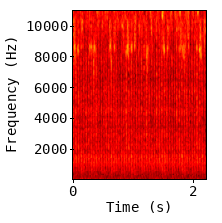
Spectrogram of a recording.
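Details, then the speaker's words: 30+ year old ice cream van engine running, worse when the ice cream machine is on: busy continuous rattle and squeak over idle, alternator belt pulley shaking badly; owner suspects belt or bearing, loose bracket block rattling. "the top bit that it runs around is shaking quite a bit. So, I'm wondering it's either the belt or the bearing."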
